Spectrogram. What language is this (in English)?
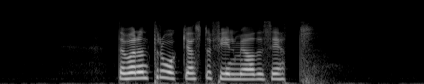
Swedish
